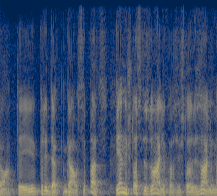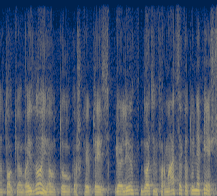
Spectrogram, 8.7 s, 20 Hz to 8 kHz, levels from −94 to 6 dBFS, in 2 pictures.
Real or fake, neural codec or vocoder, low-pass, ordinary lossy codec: real; none; 7.2 kHz; Opus, 16 kbps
